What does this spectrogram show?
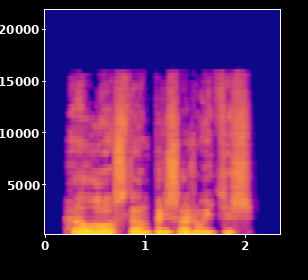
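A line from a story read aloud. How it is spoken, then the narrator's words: Calm. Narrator (Russian): спокойно сказала она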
